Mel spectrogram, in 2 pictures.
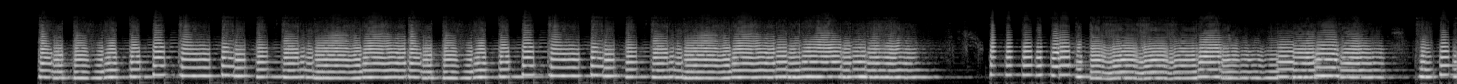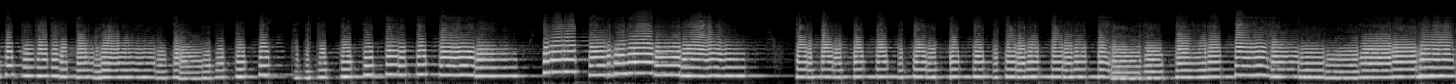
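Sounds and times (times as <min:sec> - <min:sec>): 
jazz trumpet melody: 0:00.4 - 0:29.1.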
